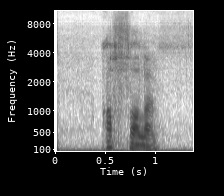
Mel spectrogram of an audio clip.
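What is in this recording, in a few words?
"afvallen", Dutch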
